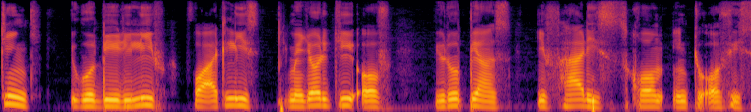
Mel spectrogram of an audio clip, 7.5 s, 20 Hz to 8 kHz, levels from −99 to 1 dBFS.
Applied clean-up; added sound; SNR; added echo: neural mask model DeepFilterNet 3.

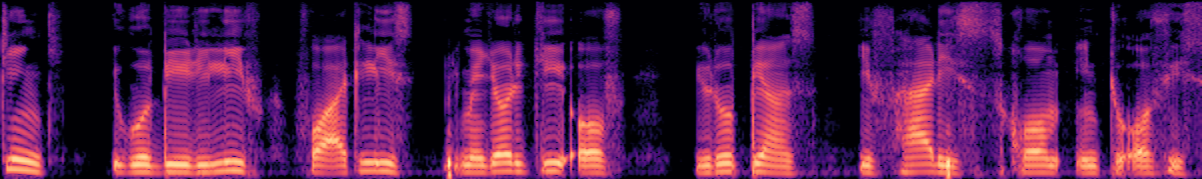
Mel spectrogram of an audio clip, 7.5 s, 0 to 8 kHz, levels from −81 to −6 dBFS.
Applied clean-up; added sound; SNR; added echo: neural mask model Resemble Enhance denoiser.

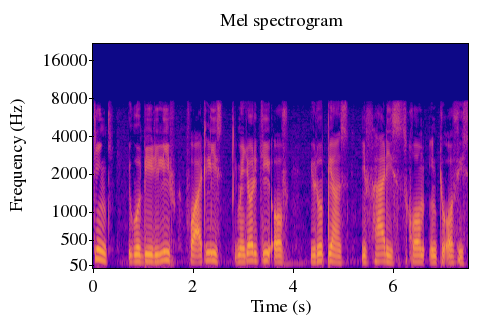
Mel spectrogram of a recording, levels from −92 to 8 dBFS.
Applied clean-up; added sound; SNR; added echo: none; none; none; none.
